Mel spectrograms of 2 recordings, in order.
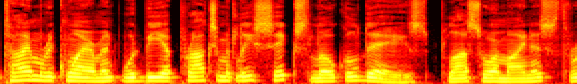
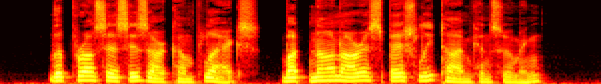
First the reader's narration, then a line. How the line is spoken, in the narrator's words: the AI said calmly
